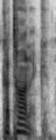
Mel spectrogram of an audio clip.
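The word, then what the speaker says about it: chthonic: of the Old Testament the pronunciation of catan ik is Katan ik which explains Lovecraft's famous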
